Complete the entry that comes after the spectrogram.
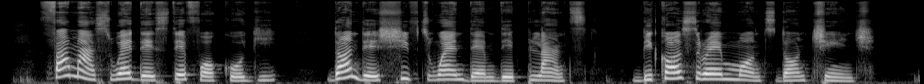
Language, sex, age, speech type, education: Nigerian Pidgin, female, 30-45, spontaneous, tertiary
